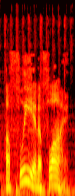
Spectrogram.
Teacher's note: to help you get the frickative F sound strong remember that f is voiceless pronounced without the voice by a strong push of air through pursed lips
